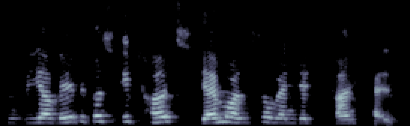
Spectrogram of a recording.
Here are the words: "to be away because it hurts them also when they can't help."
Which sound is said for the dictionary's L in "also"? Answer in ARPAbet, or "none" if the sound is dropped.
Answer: L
